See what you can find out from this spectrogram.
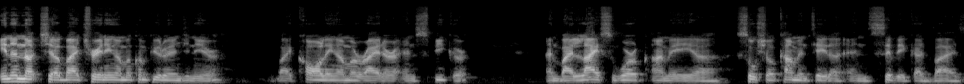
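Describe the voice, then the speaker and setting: On a very clean recording with a silent background, a man with a Caribbean accent speaks at a very deep, low pitch in a bright, sharp tone with fairly even intonation. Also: moderate pace. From Caribbean islands. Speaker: speaker and civic advisor. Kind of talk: panel discussion. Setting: live stream.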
